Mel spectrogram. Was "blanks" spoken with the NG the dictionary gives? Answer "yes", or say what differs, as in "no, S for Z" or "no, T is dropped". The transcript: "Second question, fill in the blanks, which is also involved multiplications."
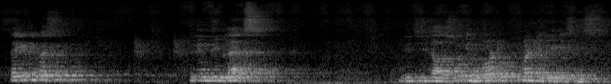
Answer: no, NG is dropped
